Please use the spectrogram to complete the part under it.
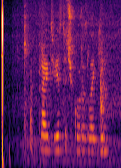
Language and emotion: Russian, neutral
